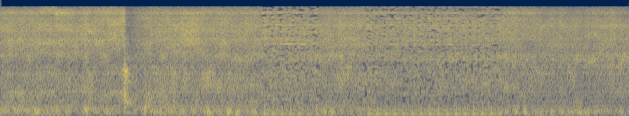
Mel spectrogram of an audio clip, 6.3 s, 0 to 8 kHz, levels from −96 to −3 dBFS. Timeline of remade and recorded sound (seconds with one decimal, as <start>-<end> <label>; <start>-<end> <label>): 0.0-2.6 remade; 2.6-3.2 recorded; 3.2-3.6 remade; 3.6-5.0 recorded; 5.0-6.3 remade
